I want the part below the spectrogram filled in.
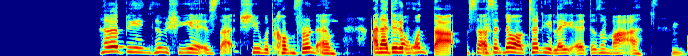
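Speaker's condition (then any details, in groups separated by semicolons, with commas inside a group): Cerebral palsy; all four limbs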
